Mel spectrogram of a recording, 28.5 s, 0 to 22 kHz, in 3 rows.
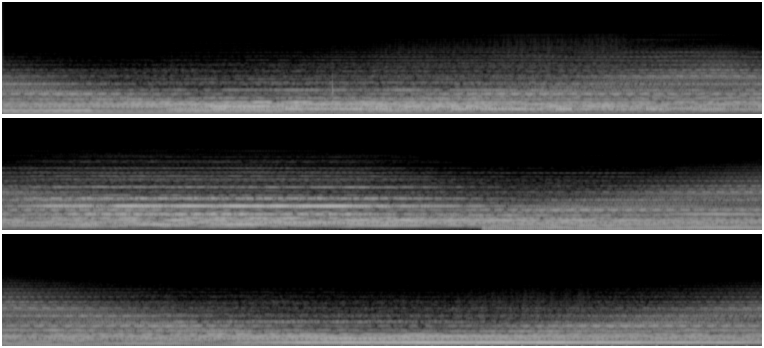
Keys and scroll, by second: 7.4 ctrl+g, 25.7 b.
